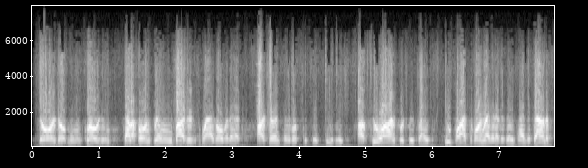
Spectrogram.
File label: ha chuck chooden nee cold de hack, Voice gibbrish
